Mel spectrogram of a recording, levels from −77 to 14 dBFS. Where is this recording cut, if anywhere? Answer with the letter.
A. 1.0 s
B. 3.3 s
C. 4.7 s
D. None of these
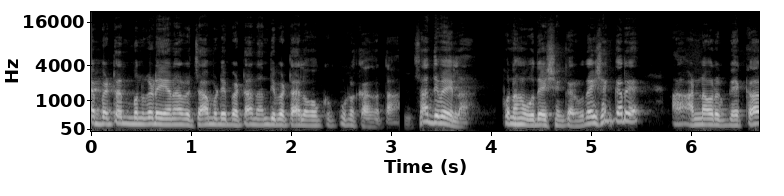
D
